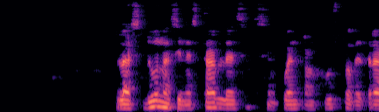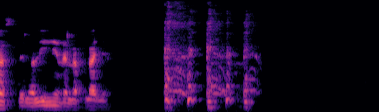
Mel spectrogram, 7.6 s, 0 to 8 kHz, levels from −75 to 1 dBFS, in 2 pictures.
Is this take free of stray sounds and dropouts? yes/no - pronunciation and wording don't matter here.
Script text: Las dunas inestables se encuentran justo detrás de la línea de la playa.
no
